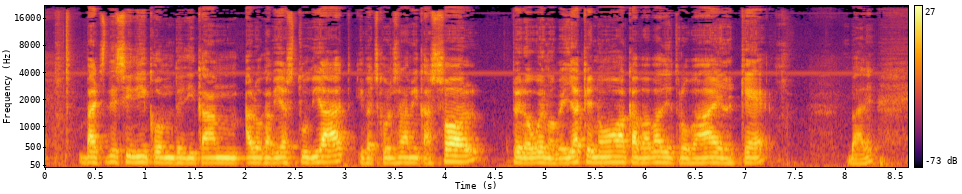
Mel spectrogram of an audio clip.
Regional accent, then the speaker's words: El Molar, Catalonia, Spain; jo sóc del Molà. Sóc de tota la vida del Priorat. I vaig començar a l'estudiat artístic a Tortosa.

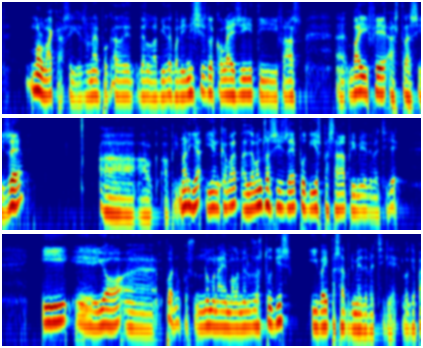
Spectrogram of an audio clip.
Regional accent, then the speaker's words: Catalonia, Spain; also born or lived in Málaga; Jo soc de pares andalusos i jo i el meu germà em vam néixer a Màlaga. Vaig pujar amb uns 18 mesos cap a Catalunya, quan tenia 18 mesos, fa molt temps d'això, perquè en tinc 52 anys, i bueno, vam fer cap al Delta de l'Ebre.

